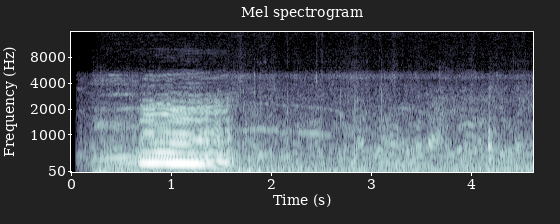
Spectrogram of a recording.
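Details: A big cow being unloaded from a vehicle gives one loud, low moo lasting about a second, rich with stacked harmonics.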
